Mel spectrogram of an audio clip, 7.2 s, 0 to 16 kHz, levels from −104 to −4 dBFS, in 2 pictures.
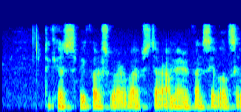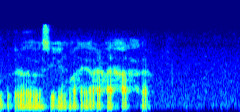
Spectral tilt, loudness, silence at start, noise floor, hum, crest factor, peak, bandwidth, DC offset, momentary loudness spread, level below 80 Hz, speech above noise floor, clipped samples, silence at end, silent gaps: -5 dB/octave; -41 LUFS; 0.55 s; -77 dBFS; none; 22 dB; -20 dBFS; 7.6 kHz; under 0.1%; 10 LU; -76 dBFS; 36 dB; under 0.1%; 1.35 s; none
